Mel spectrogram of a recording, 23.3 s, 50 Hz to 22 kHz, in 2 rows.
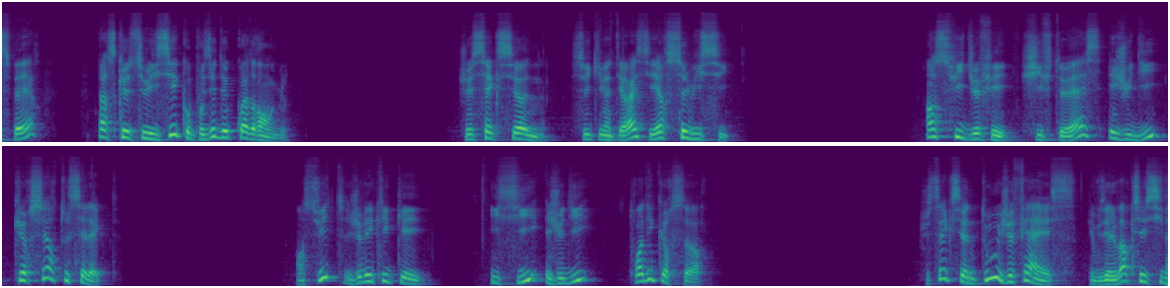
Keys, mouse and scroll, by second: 7.4 click, 7.4-9.4 right drag, 16.4-18.3 drag, 20.3 a, 20.7 a, 21.9 s.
